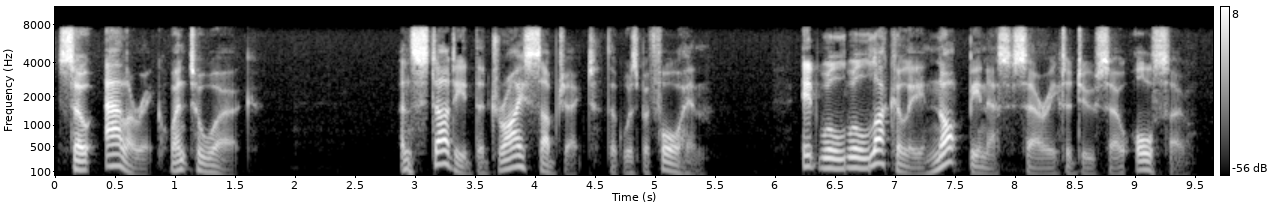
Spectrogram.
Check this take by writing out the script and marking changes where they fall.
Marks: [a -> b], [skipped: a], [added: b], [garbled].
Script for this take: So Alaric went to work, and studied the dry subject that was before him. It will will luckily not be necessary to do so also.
So Alaric went to work, and studied the dry subject that was before him. It will will luckily not be necessary to do so also.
